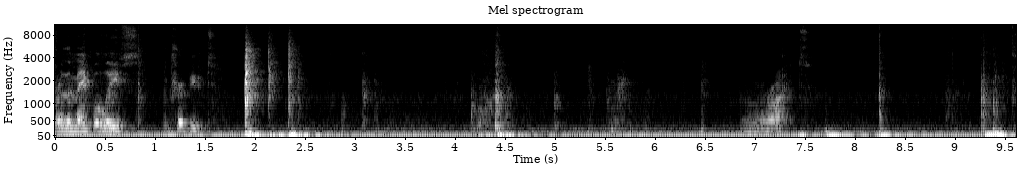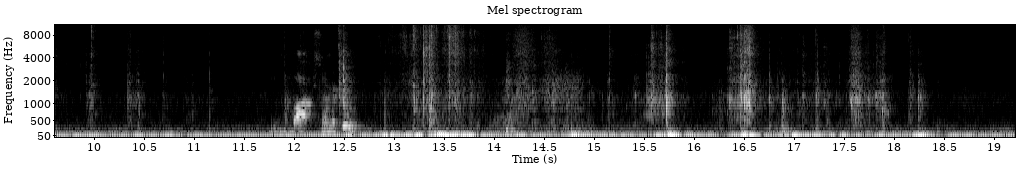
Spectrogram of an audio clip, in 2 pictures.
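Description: Cardboard boxes knock and rustle as hands handle them nearby.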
